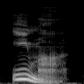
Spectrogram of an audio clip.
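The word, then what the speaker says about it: Ema (אמא): So it would be back then it would be pronounced Aim, but now in the modern Hebrew we pronounce it Ema, E-E-M-A, Ema.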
